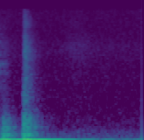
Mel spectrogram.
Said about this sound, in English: Someone's just knocked on the door. Don't really know why. Kind of in this office. It's my first day and nobody's knocked on the door. So that's quite worrying. But did you hear the knock on the door?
